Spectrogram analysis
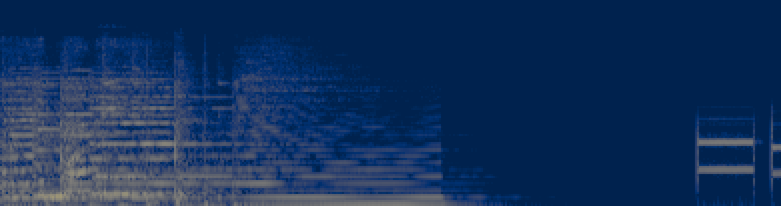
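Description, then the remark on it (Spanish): A fading musical flourish gives way to silence, then two crisp, loud telephone keypad tones beep in quick succession near the end, with no one speaking. “Hola, llamo para vender mi casa.”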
